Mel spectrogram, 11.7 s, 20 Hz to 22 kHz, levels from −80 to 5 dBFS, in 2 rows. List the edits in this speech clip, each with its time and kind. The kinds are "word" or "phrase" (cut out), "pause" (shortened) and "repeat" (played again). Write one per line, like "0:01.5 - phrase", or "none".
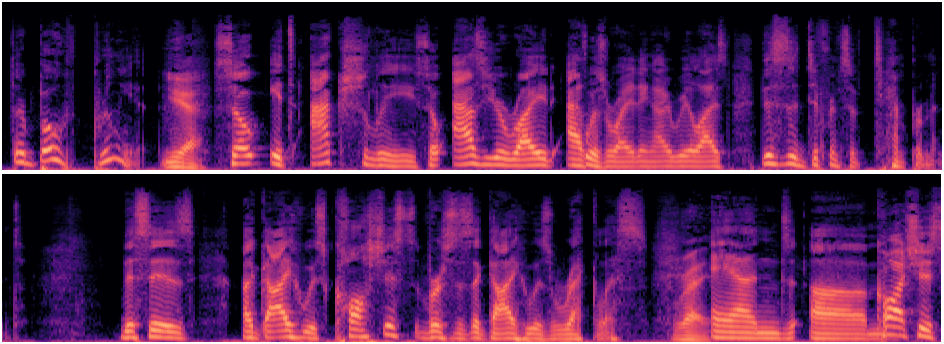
0:03.6 - word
